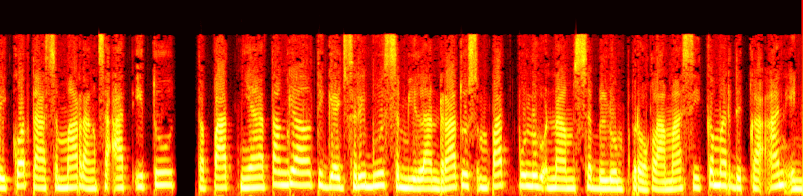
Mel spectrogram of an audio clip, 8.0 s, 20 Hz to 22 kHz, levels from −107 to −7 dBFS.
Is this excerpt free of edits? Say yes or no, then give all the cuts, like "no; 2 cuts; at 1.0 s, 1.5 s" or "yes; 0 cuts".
no; 2 cuts; at 1.0 s, 3.4 s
